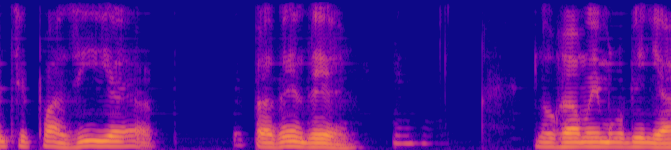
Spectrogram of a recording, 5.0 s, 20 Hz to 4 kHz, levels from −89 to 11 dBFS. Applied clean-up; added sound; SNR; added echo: neural mask model DeepFilterNet 3.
